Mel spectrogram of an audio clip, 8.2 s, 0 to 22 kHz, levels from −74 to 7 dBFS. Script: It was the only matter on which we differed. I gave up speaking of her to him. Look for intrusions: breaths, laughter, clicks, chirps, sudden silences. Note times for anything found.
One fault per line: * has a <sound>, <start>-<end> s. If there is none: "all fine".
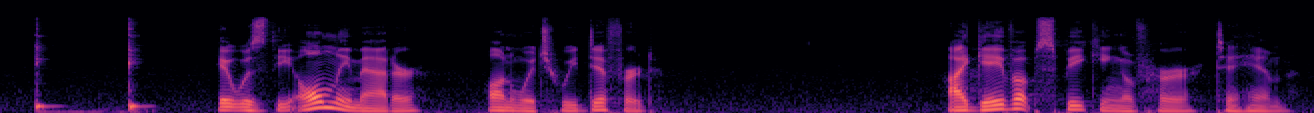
* has a tap, 0.2-1.0 s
